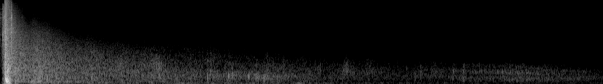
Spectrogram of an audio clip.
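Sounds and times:
gun muzzle blast: 0.0s - 2.6s.

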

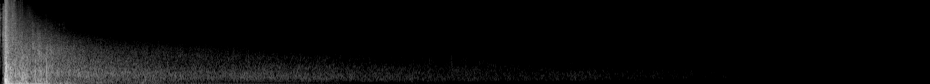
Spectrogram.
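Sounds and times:
UMP45 gun muzzle firing: 0.0s - 2.8s.

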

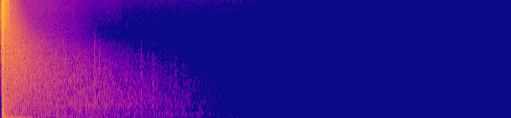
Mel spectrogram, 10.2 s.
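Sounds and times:
G36 rifle muzzle gunshots: 0.0s - 2.5s.

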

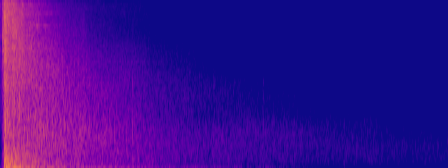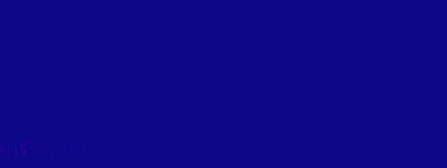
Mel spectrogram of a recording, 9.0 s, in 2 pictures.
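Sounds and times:
M249 machine gun firing with silencer: 0.0s - 1.6s.

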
